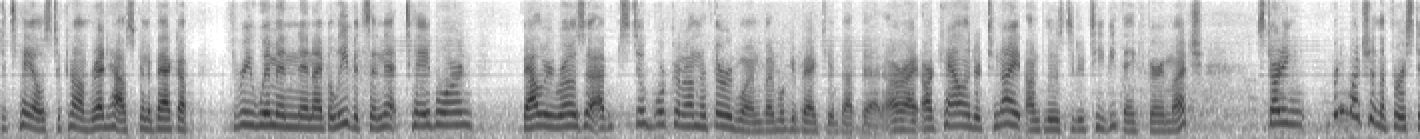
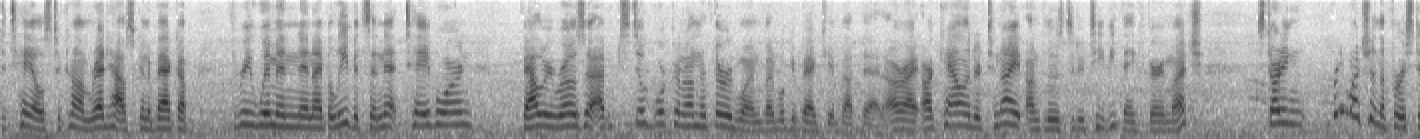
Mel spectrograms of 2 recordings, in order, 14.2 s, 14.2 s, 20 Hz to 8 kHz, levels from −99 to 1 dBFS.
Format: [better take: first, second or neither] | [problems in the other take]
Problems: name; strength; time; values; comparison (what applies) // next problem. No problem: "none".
second | noise reduction (neural separator model SepFormer DNS4)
